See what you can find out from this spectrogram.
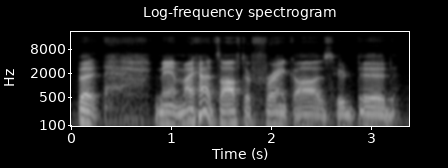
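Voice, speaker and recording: A man with a fairly low but bright, forward voice hosts a live stream. He talks in a loose, rambling way and keeps slipping in corny puns. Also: takes it slowly. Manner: rambling, jokey, punning. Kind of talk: casual live-stream chat.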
